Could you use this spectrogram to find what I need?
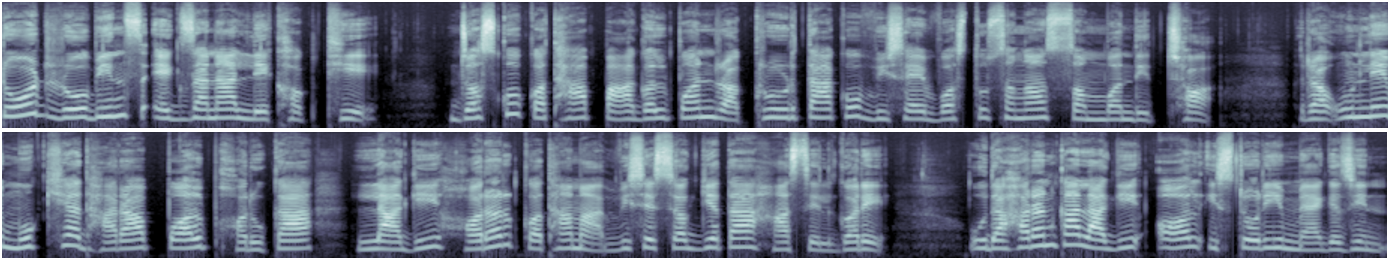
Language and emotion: Nepali, neutral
